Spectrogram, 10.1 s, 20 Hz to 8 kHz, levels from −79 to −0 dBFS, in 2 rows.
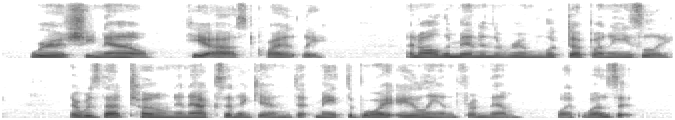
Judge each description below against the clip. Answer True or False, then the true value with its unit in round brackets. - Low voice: False (195 Hz)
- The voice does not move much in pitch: True (1.8 semitones)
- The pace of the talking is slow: False (205 wpm)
